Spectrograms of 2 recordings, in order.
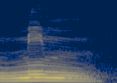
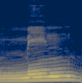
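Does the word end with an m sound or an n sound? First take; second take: m sound; n sound. First: The word ends with an m sound. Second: The word ends with an n sound. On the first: The speaker calls it right. "but you're going to say mim" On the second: The speaker calls it wrong. "you're not going to say min"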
